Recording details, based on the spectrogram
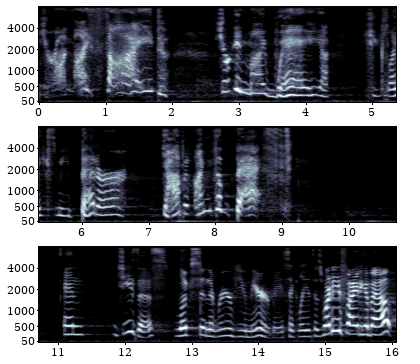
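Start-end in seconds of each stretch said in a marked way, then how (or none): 0.0-9.1 hissed squabbling whisper shouts; bickering siblings whisper-yelling in the back seat. Retold or imitated. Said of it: "whisper yelling". 15.0-16.0 loud scolding. Retold or imitated. Jesus scolding from driver's seat.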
